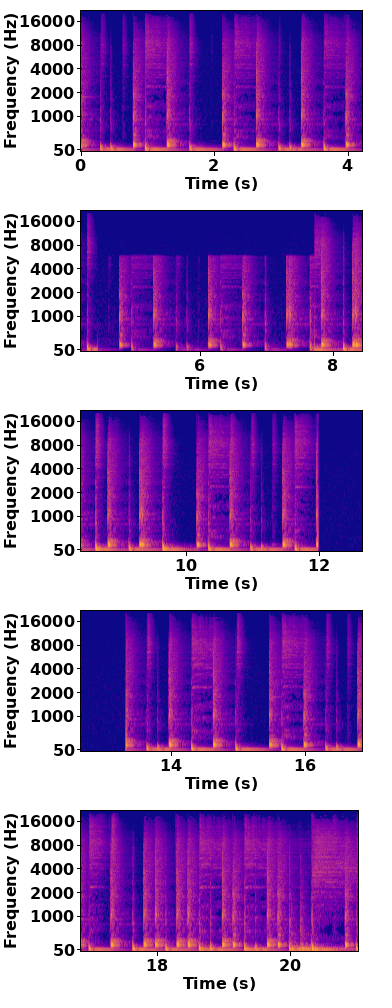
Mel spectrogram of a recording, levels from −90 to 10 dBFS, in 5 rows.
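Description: From 4.45 to 7.71 s the music abruptly turns dull and slightly quieter, with nothing above 5.8 kHz and a new noise floor. It is likely an input switched to a poorer device, not a simple filter, because the tone and background noise change too.

From 11.98 to 13.31 s, an audio dropout to a faint residue cuts the music for 1.34 s, leaving only hiss far below. The hard edges, rather than a fade, point to a likely signal loss.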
